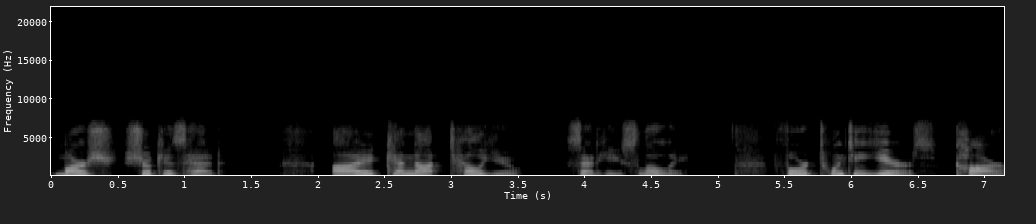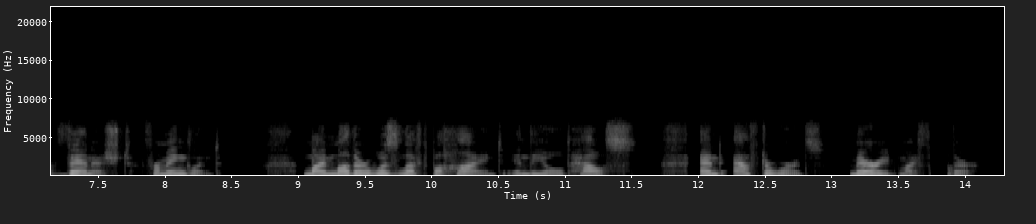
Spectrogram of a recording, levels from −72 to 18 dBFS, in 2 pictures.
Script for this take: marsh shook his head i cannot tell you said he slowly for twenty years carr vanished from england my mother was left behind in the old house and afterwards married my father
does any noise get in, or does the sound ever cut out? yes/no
yes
